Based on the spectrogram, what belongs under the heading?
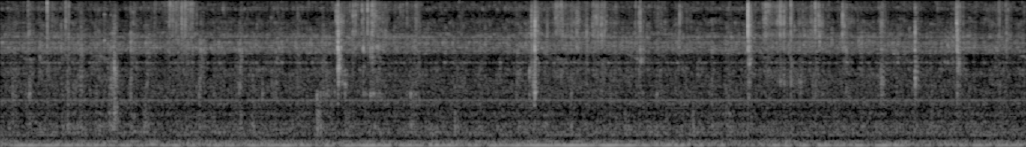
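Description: Close-miked chewing and biting of food: wet squishy chews with scattered crisp crunches and clicks, over a steady low hum.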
